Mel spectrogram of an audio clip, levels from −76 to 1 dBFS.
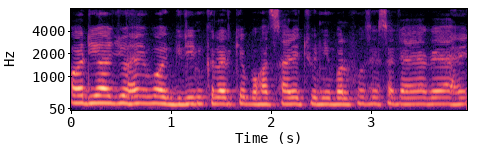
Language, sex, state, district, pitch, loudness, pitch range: Hindi, male, Uttar Pradesh, Varanasi, 190 Hz, -16 LUFS, 185-200 Hz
